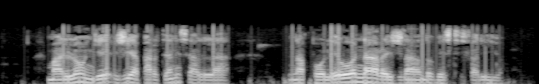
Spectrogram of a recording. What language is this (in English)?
Esperanto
